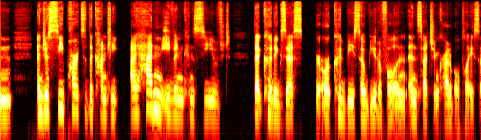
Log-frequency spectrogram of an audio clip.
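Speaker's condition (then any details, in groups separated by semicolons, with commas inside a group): No condition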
